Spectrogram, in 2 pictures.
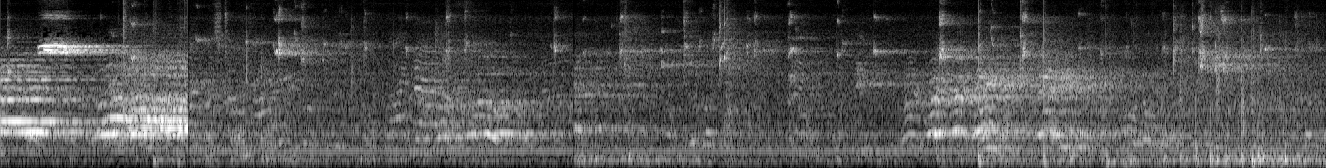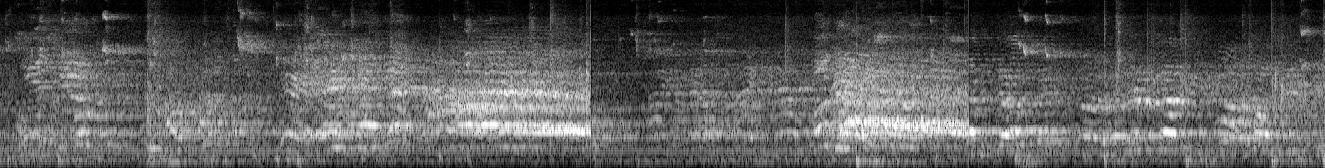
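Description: Basketball dribbling on a hardwood court during a game, with players' voices echoing in a large gym and a steady hum running underneath.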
